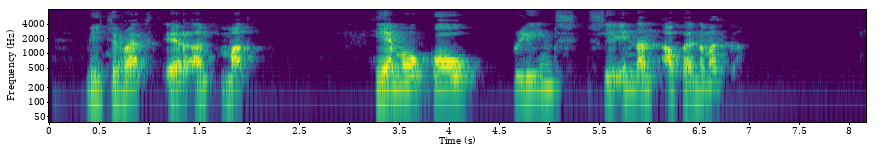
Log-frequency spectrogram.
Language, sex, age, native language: Icelandic, male, 30-39, Icelandic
